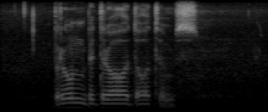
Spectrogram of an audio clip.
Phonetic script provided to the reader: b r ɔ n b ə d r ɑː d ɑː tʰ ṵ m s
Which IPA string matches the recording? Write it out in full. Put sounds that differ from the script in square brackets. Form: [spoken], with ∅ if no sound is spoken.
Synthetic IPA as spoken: b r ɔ n b ə d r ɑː d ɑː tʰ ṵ m s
